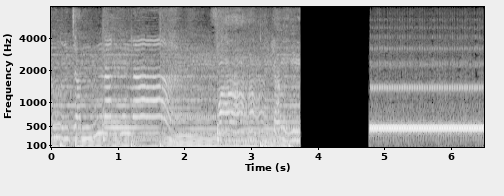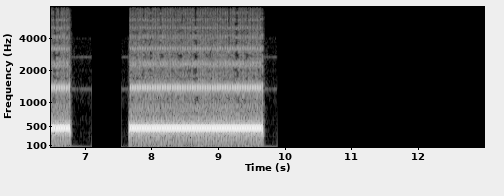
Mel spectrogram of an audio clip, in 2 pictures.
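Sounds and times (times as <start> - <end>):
telephone ringback tone: 4.8 - 7.0, 7.6 - 9.9.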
